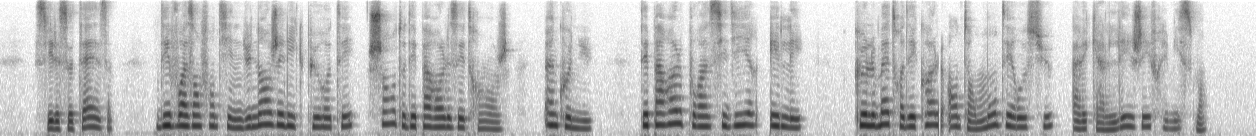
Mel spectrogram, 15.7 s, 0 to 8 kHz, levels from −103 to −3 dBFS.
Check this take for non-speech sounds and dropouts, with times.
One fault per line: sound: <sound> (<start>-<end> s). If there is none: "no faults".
sound: dropout (11.7-11.8 s)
